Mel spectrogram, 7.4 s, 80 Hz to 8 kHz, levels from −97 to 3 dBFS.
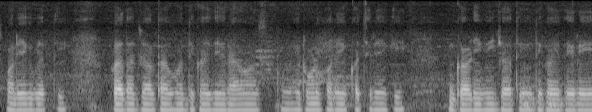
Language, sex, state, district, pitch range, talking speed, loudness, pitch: Hindi, male, Bihar, Sitamarhi, 115-120 Hz, 210 wpm, -29 LUFS, 120 Hz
